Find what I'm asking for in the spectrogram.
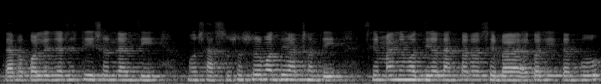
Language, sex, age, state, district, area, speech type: Odia, female, 45-60, Odisha, Khordha, rural, spontaneous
